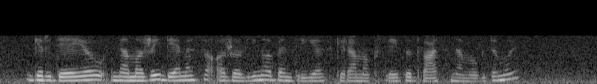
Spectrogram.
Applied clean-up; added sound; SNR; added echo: none; Water; 16 dB; none.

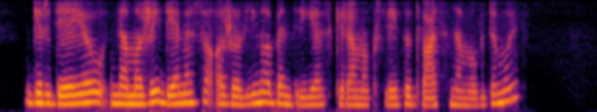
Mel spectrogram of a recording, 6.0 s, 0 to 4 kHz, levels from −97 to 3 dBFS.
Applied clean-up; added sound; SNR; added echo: neural mask model Resemble Enhance denoiser.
